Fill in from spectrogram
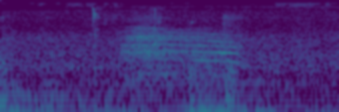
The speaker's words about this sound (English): Wait, this cat. I'm sorry, the cat's getting fatter because he harasses me. Now that I'm in the house, he harasses me nonstop for food, and I have to stop it. He's he manipulates me. He knows how to work it. He does.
